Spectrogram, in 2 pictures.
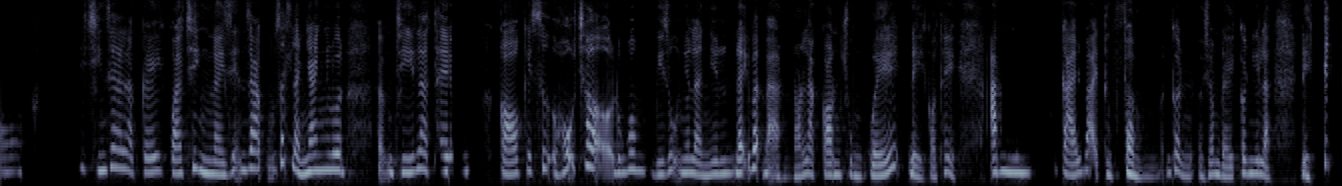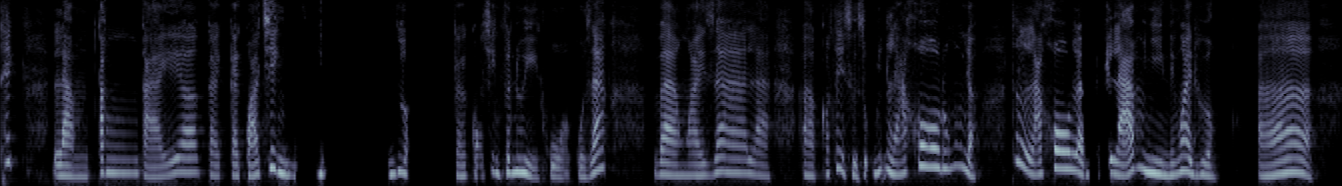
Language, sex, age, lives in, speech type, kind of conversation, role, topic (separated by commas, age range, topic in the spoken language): Vietnamese, female, 30-34, Vietnam, conversation, podcast, host, Làm thế nào để ủ phân compost đơn giản tại nhà?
